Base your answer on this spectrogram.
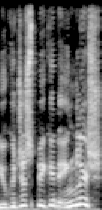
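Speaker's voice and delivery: put-on heavy British Indian accent, high. A narrator voices a woman replying to the listener, thick british indian accent. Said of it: "in her thick British Indian accent".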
